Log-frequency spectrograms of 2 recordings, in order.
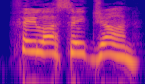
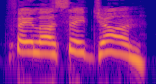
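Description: First: Slow, high, pleading scream of the name; terrified scream. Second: The name screamed again, higher and slower; a second desperate, drawn-out cry; terrified scream. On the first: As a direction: cry out the name in terror. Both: Acted. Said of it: "the couple screamed".

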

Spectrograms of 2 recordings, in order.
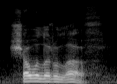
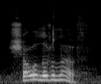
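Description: First: Said in the usual way. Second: Much higher, pleading; higher coaxing plea. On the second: Shown as a demonstration. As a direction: beg sweetly for love. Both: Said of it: "my suggestion is".

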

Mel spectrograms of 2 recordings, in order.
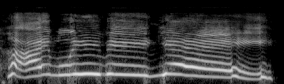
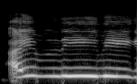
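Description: First: "I'm leaving. Yay." much higher and louder, slow, half-crying with joy; gleeful cheer. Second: "I'm leaving." drawn out slowly, higher, in a lightly mocking tearful tone; mock sad farewell. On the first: Pretend. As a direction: squeal it like a happy escape. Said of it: "I'm sitting there going". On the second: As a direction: imitate the wrestler's slow sad goodbye. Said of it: "I love how he's like".

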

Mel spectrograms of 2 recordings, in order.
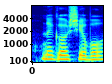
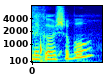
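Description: First: "Negotiable" as ne-GO-shee-uh-bul, softly; trying it with the I. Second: "Negotiable" as ne-GO-shuh-bul, softly; trying it without the I. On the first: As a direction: try out "Negotiable" with an ee. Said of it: "I'm hearing an I". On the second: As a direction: try out "Negotiable" with no ee. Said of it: "there isn't really an I". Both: Shown as a demonstration.

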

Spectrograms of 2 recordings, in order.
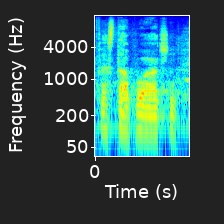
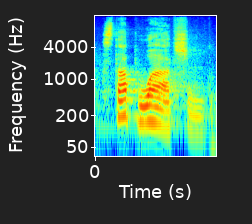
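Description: First: Low, soft "Was stop watching?"; hushed, low-pitched questioning echo; quiet echo. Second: Drawn-out, forceful "stop watching"; emphatic command. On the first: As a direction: drop the voice right down. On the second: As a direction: STOP WATCHING said slowly and firmly. Emphatic command, then softer echo. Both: Shown as a demonstration.

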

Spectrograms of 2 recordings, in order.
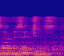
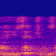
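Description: First: Homosexuals breathed out in an unvoiced whisper. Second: Said in the usual way. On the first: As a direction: drop to a scandalised whisper on homosexuals. Repeats word, second whispered.

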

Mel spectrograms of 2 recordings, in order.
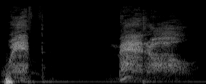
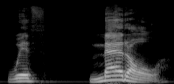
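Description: First: Hushed, breathy retake; whispered repeat. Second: Louder, blurted out; mock shock, louder; loud punchline. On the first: Acted. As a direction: whisper it back. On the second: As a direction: shout the last words. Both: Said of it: "compressor on this microphone".

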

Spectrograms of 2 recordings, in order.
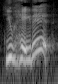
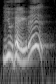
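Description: First: A hint of an outraged mother asking; mock parent repeating the teen's complaint; mock indignant parent. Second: Louder and higher, cracking up mid-question; laughing mock parent. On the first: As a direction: toss the question back at the teen with mild scorn. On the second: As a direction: lose it laughing on the last guilt-trip line. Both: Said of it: "you're gonna be like".

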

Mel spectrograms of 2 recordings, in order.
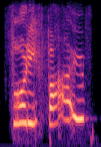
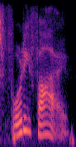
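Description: First: High, loud, slow disbelief; incredulous echo. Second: Put-on soft, worn-out old woman's answer; imitated aged-sounding woman. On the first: Retold or imitated. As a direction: echo the age in drawn-out, high-pitched astonishment. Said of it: "And I went". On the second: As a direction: answer very quietly, as if far older. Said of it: "her voice sounded ninety".

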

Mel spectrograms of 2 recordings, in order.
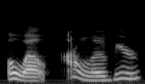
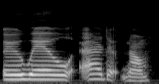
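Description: First: Lightly attempted, clumsy Irish accent; horrible Irish accent. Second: Put-on botched Irish accent with a louder opening; attempted Irish accent. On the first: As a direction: try an Irish accent and do it badly. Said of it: "my horrible attempt at an Irish accent". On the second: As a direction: launch loudly into a bad Irish accent, then falter. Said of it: "Let me try again".

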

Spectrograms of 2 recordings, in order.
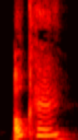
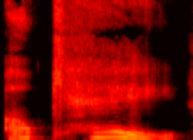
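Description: First: High-pitched rising okay; small, high, hopeful reply; tentative acceptance. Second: Soft, higher, falling okay; drawn-out, quiet agreement; dawning acceptance. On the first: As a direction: accept it with a questioning lift. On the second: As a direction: let it sink in, softly. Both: Retold or imitated. Acting out her reassured response.

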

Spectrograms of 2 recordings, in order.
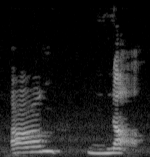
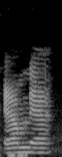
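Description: First: "Amna" slowly split, AHM... NAH; easy syllable breakdown. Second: "Amna" with flat a's, AM-neh as in cat; mispronounced Amna. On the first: Shown as a demonstration. Teaching the easiest pronunciation, slow syllables. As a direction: stretch both syllables of "Amna" apart with open ah. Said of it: "that is the easiest pronunciation ever". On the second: Retold or imitated. Complaining about how others say it, mimicked mispronunciation. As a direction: flatten both vowels of "Amna" to the cat vowel. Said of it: "what is wrong that you have to say".

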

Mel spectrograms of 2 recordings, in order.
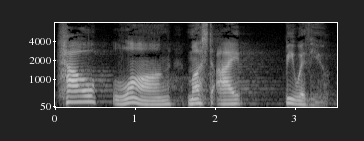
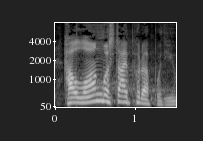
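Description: First: Slow, low, worn-out sigh of frustration; weary Jesus. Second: Said in the usual way. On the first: Acted. Jesus, fed up with the faithless crowd, slow and low. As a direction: drag it out like you've had enough.

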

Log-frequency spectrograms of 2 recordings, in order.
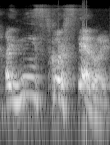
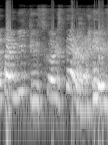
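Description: First: Higher and slow, in broken-English mock accent; mock foreign accent. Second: Much higher, slow and louder in a hammed-up Russian accent; mock Russian accent. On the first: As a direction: drag out each word, playing a foreigner with poor English. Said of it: "doesn't speak English that well". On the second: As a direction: ham up a thick Russian accent. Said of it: "He's not Russian".

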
